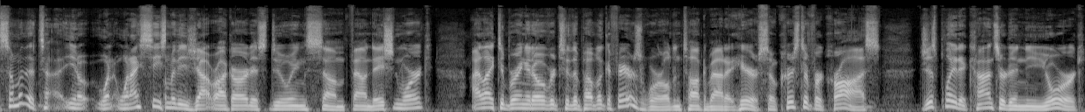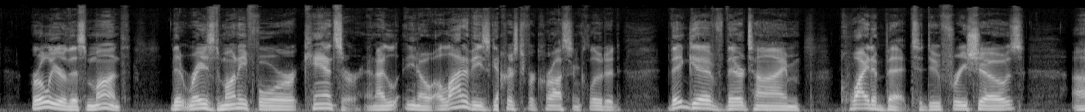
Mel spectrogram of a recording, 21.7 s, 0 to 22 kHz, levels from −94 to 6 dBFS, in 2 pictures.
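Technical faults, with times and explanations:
1.65 s, compressed frames skipped: just after "when when I see" the speech jumps forward to "of these yacht rock", losing about three 32 ms frames, roughly 100 ms of audio. The decoder never plays those frames.
15.82 s, compressed frames skipped: after "a lot of these" a longer gap of roughly seven 32 ms frames, about 300 ms, is missing. The speech jumps ahead by that amount.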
